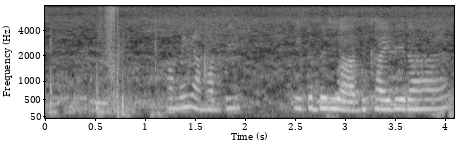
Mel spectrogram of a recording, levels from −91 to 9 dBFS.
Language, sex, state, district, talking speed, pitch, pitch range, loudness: Hindi, female, Punjab, Pathankot, 130 wpm, 260 Hz, 250-275 Hz, -16 LUFS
